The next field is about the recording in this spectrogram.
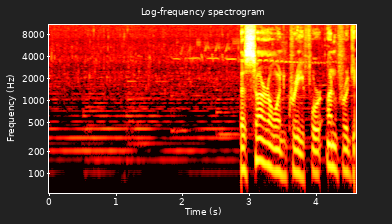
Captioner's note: birds sing; piano plays softly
